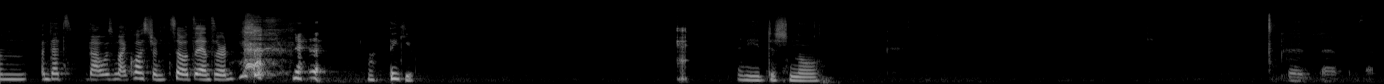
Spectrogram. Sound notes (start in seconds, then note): 2.4 chuckles; 8.9 whisper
